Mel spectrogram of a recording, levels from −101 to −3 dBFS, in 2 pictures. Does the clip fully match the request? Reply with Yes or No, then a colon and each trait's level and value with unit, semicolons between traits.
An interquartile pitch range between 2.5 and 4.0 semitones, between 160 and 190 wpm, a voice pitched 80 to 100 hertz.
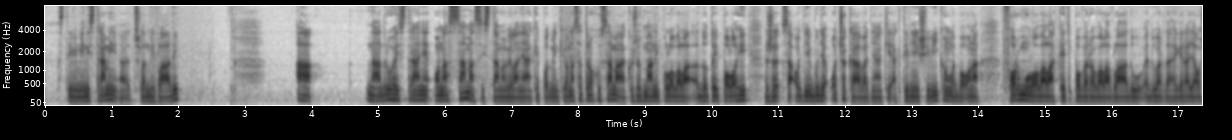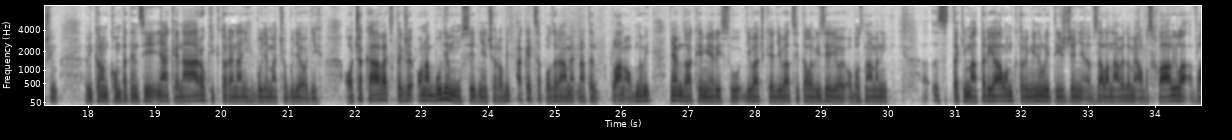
Yes: average, 2.8 semitones; fast, 165 wpm; very low, 90 Hz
